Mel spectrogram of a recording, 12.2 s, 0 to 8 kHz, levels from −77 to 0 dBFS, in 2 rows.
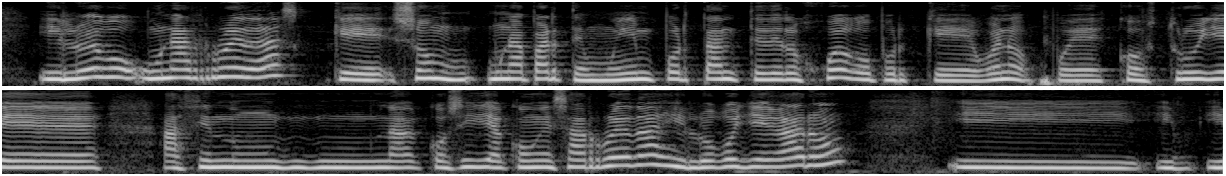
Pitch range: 225-265 Hz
